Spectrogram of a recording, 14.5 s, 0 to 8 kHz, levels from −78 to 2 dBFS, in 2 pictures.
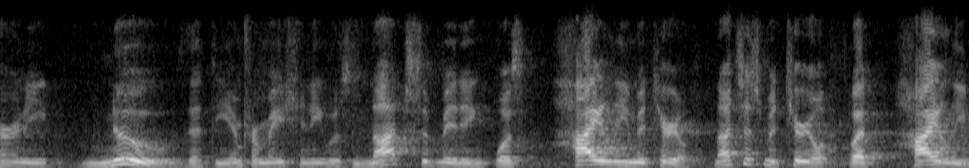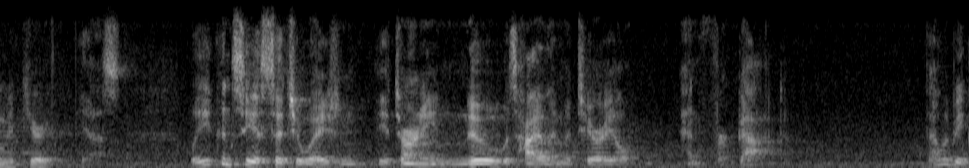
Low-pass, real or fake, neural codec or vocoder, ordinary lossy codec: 7.2 kHz; real; none; Opus, 32 kbps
